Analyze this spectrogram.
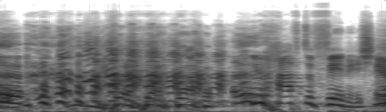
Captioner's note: laughing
